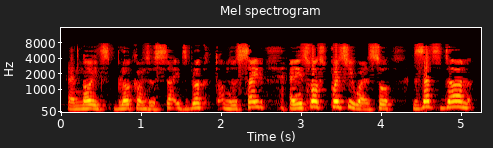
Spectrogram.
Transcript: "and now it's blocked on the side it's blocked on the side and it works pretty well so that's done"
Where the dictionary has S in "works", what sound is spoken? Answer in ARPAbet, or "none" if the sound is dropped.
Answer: S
